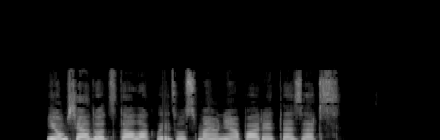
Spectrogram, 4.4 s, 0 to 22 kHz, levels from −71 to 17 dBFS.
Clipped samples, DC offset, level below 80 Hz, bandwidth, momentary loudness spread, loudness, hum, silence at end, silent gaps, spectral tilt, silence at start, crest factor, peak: under 0.1%; under 0.1%; -58 dBFS; 11.5 kHz; 12 LU; -14 LUFS; none; 1.05 s; none; -4 dB/octave; 0.45 s; 16 dB; 0 dBFS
